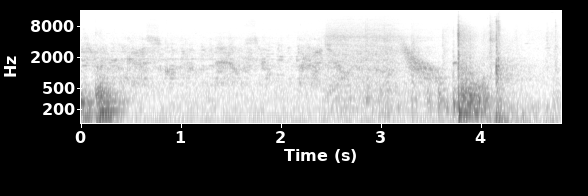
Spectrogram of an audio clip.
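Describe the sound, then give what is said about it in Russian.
Knocking on a door comes as two sharp, close thuds near the end, after a stretch of low, muffled background noise. “Стук в дверь.”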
